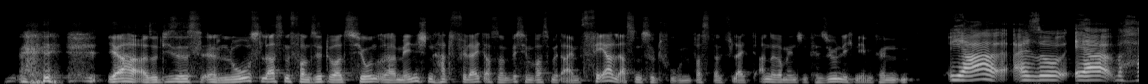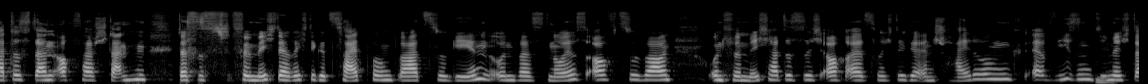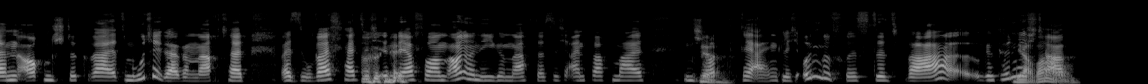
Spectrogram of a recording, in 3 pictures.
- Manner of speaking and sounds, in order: chuckle; stressed: "Verlassen"; other background noise; tapping; laughing while speaking: "Okay"
- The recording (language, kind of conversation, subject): German, podcast, Wann hast du bewusst etwas losgelassen und dich danach besser gefühlt?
